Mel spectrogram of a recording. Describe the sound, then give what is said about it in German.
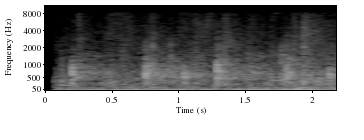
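Footsteps echo along a long, narrow hospital corridor with smooth walls. Several distinct steps fall at a steady walking pace over a low background hum. “Schritte hallen in dem langen, schmalen Gang.”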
